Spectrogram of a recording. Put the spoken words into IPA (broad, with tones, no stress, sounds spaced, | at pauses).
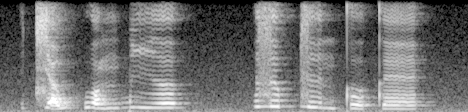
t͡ɕ a̰˧˥ w h w ɔ̰˧˥ ŋ ɓ i˧ ə̯ | z ə˦˥ p̚ z ɨ˧˩ n t̪ o˧˩ t̪ ɛ˨˩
